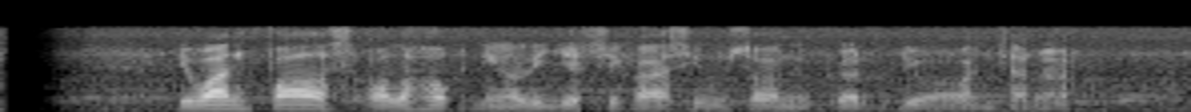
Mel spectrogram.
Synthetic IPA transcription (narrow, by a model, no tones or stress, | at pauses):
ʔiwanfalsɔlɔɦɔk̚niŋalid͡ʒəsikasimsɔnkɨrdiwawaɲt͡ʃaɾa̰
